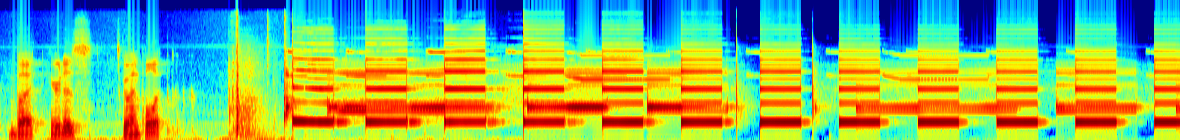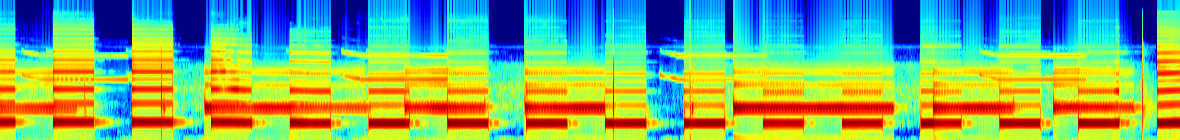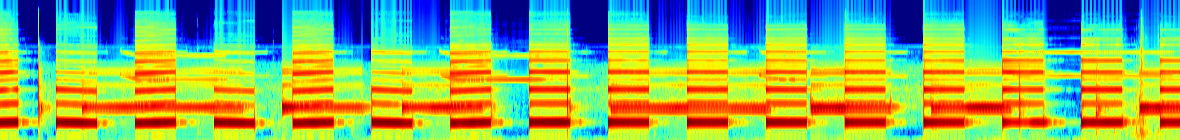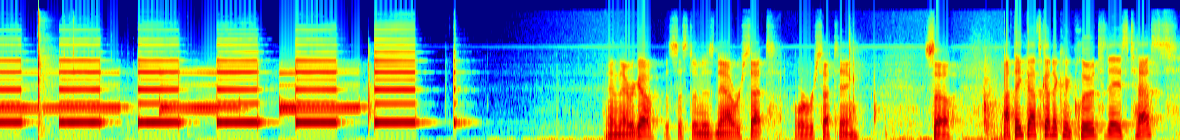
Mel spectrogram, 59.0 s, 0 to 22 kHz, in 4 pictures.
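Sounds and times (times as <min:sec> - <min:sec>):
fire alarm low pulsing tone: 0:03.5 - 0:50.8, 0:51.8 - 0:58.6
two-pitch emergency alert tone: 0:03.6 - 0:50.3.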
